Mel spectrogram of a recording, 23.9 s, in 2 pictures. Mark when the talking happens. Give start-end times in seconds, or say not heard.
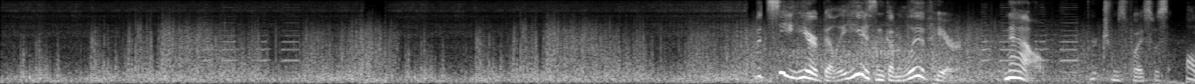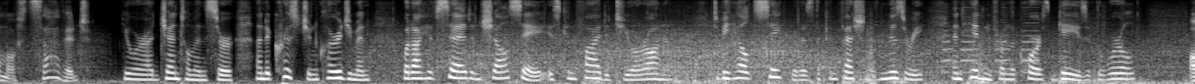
7.5-23.8.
